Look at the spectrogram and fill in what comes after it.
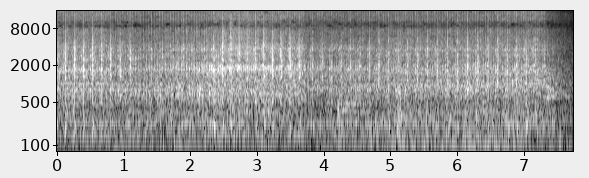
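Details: Peugeot 1.3 HDi diesel at idle: rough uneven ticking knock over the diesel clatter, resembling a leaking injector but actually compression loss from a bent valve not fully closing.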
